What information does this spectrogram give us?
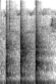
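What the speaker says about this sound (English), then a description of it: "Just as I finished, someone started knocking on the door." Three sharp knocks on a wooden door in the video game Everlasting Summer, evenly spaced and close, each a short dull thud standing alone.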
